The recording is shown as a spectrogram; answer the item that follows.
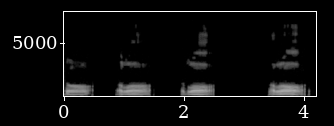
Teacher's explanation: জিহ্বার আগার পিঠ তার বরাবর উপরের তালুর সঙ্গে লাগিয়ে উচ্চারিত হয়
